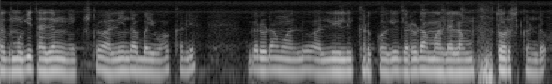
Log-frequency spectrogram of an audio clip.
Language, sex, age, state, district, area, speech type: Kannada, male, 18-30, Karnataka, Mysore, rural, spontaneous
